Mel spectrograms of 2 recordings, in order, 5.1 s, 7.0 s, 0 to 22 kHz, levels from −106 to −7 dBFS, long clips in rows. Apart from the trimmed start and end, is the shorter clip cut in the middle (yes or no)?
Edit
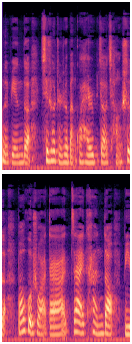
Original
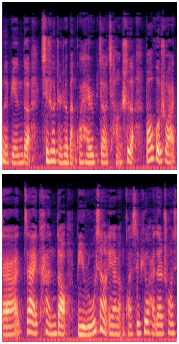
no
